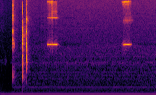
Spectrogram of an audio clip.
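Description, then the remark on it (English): Three quick, sharp button clicks on a digital thermometer, then two short high-pitched electronic beeps about a second and a half apart, fairly quiet over a low steady hum. Nobody speaks. “how loud is your thermometer?”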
